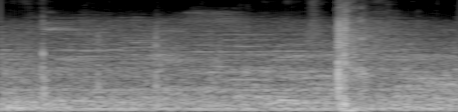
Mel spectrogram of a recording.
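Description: Large-store ambience: a steady low hum with faint background music, and one sharp knock about three-quarters of the way through.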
